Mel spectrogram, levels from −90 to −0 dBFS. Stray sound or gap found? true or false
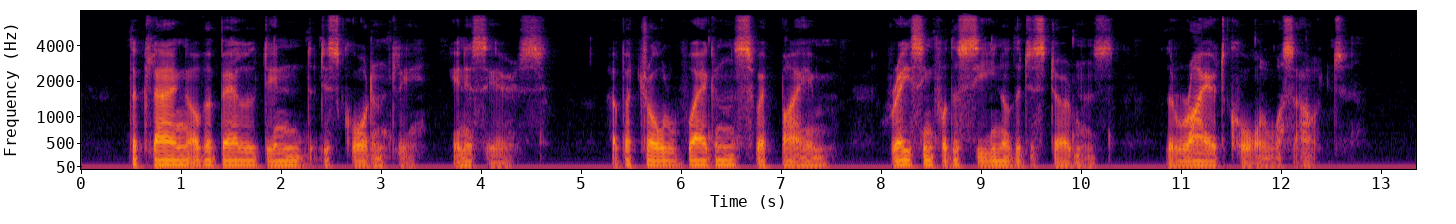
false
